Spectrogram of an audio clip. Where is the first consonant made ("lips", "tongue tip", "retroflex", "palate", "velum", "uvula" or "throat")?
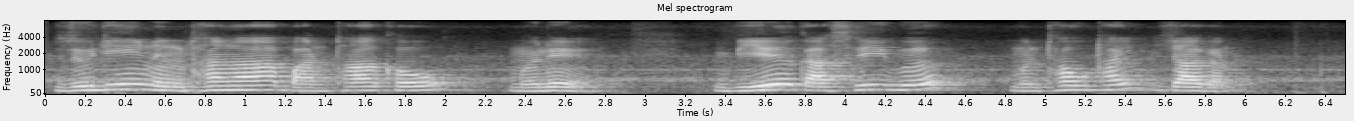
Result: tongue tip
